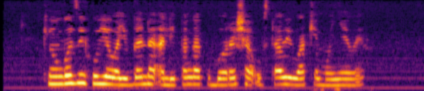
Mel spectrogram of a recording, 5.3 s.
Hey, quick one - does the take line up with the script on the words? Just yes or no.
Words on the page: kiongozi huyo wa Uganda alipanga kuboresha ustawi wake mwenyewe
yes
